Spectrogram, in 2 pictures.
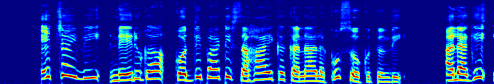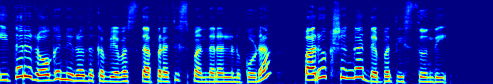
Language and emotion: Telugu, neutral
